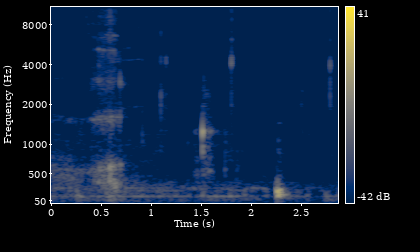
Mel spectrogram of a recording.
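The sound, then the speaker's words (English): Quiet slurping and wet mouth noises from iced coffee being sipped, followed by a couple of distinct gulping swallows, with no talking. “I need another sip of my iced coffee.”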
